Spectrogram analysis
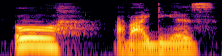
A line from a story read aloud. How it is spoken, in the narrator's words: he said, drawing back with a sigh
